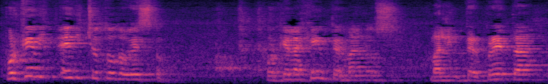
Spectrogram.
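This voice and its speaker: Mexican pastor, high voice, conversational sermon, echoey hall, mic set back from him. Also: male voice. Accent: Mexican Spanish. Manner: conversational preaching, asks the congregation questions. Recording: echoey room, mic at a distance, faint noise.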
